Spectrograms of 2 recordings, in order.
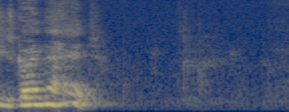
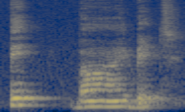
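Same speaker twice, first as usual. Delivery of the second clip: slow emphasis; much slower than usual. Shown as a demonstration. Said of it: "repeats motto".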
